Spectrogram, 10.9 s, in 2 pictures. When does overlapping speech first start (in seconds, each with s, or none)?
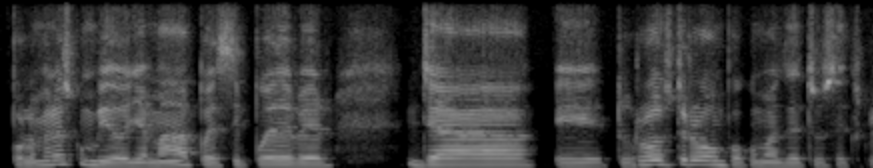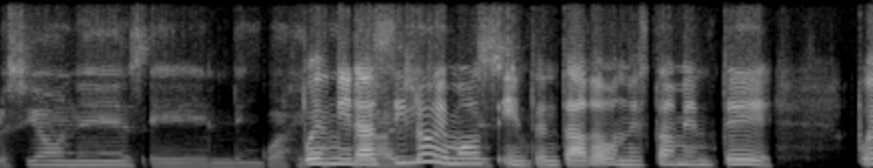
7.4 s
